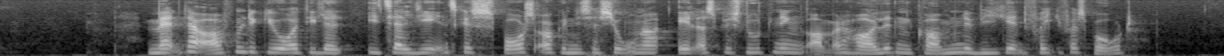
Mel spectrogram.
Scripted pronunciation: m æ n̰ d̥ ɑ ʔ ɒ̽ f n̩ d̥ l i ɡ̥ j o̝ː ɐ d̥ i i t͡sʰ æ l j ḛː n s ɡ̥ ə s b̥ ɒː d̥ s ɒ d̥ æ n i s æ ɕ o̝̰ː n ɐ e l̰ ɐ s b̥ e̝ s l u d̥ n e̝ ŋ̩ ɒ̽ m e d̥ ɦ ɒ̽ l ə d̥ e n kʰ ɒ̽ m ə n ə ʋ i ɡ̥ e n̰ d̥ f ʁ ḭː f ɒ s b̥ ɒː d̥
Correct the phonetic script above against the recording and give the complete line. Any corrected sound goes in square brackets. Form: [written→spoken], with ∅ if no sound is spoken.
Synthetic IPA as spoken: m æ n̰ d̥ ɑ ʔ ɒ̽ f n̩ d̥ l i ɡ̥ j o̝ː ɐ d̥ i i t͡sʰ æ l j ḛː n s ɡ̥ ə s b̥ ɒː d̥ s ɒ [d̥→ɡ̥] æ n i s æ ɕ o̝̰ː n ɐ e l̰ ɐ s b̥ e̝ s l u d̥ n e̝ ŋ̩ ɒ̽ m [e→æ] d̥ ɦ ɒ̽ l ə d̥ e n kʰ ɒ̽ m ə n ə ʋ i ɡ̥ e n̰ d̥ f ʁ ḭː f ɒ s b̥ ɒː d̥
